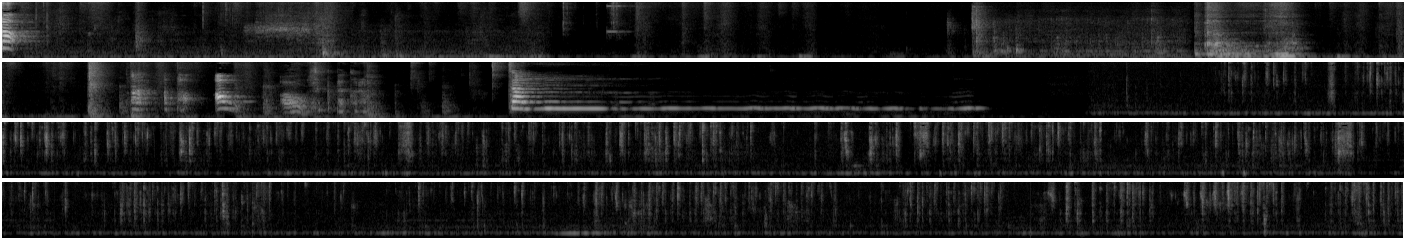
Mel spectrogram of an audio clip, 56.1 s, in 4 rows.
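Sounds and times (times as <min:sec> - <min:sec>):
chewing soft food: 0:25.2 - 0:56.0.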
